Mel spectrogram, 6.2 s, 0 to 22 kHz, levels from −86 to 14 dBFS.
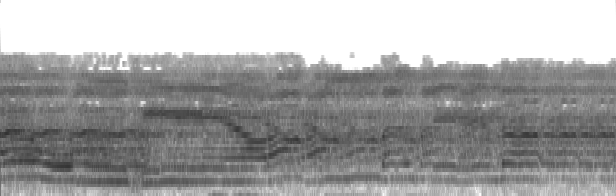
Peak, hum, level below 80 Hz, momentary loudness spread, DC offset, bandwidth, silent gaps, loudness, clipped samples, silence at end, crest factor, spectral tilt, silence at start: -2 dBFS; none; -62 dBFS; 4 LU; under 0.1%; 8 kHz; none; -12 LUFS; under 0.1%; 0 s; 12 dB; 2.5 dB/octave; 0 s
